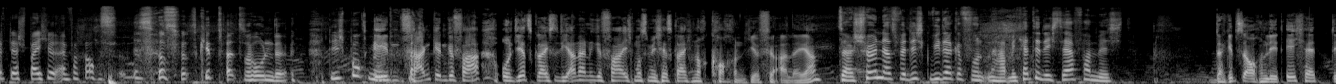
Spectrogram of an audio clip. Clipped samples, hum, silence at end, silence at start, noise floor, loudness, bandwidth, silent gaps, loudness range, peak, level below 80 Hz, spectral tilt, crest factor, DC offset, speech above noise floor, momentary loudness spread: under 0.1%; none; 0 s; 0 s; -46 dBFS; -23 LUFS; 16 kHz; none; 2 LU; -6 dBFS; -42 dBFS; -4 dB/octave; 18 dB; under 0.1%; 23 dB; 7 LU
